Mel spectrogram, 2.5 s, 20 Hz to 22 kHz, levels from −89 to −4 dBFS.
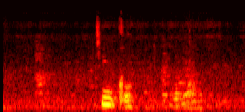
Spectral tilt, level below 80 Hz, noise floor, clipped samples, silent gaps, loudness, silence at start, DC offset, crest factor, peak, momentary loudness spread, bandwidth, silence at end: -6.5 dB/octave; -72 dBFS; -55 dBFS; under 0.1%; none; -35 LUFS; 0.05 s; under 0.1%; 20 dB; -18 dBFS; 22 LU; 14.5 kHz; 0 s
